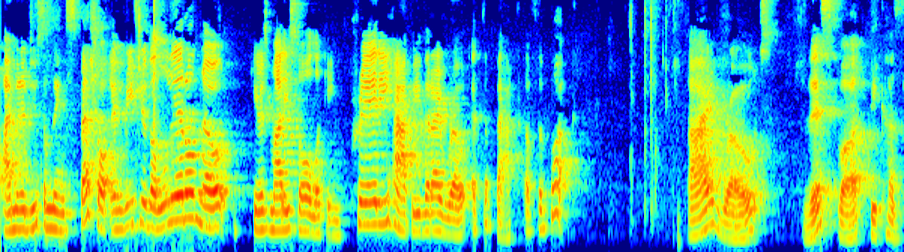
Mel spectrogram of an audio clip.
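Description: Expressive fifty-year-old woman reading to children. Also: lowish voice. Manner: expressive, emphatic, addressing children with questions. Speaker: children's author reading aloud. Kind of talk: animated picture-book read-aloud with asides to young listeners. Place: living room at home, indoors. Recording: roomy indoor webcam echo.

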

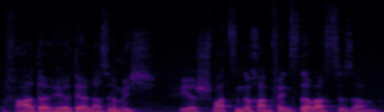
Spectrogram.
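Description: A man's voice: fairly low pitch, steady tone, moderate pace, slight background noise, natural voice. An actor playing a stubborn, plain-spoken young peasant who tells his story at length in a radio play. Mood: earnest storytelling. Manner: rustic, stubborn, long-winded storytelling. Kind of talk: classic German stage radio drama acting.

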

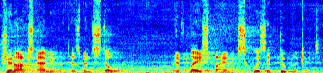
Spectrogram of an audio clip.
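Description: Solemn guardian god played by a man for a fighting game: low, grave, wise and measured. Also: background noise, close to an everyday voice. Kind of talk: video game cutscene acting.

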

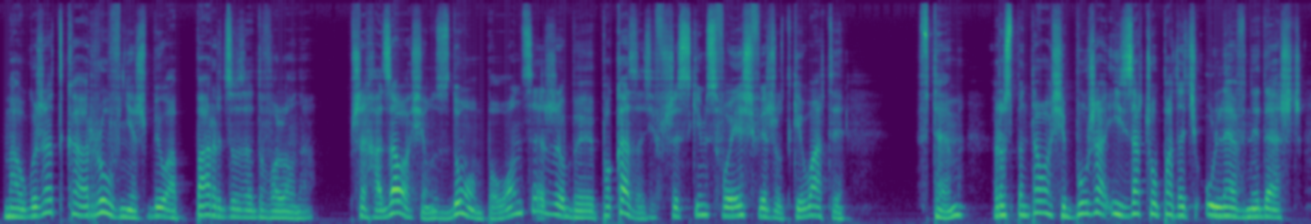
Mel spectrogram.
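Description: A man reads a children's story as an audiobook narrator. His voice sits a little higher than most men's as he delivers the scripted tale. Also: animated, a little slow, a little mellow, dry recording, clean studio sound.

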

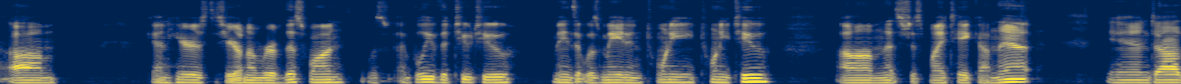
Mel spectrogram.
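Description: A man's voice: sits low, gravelly. A man hosting a casual hands-on radio gear demo, talking in a plainspoken, informal way. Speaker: radio review host. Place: indoors at an equipment bench.

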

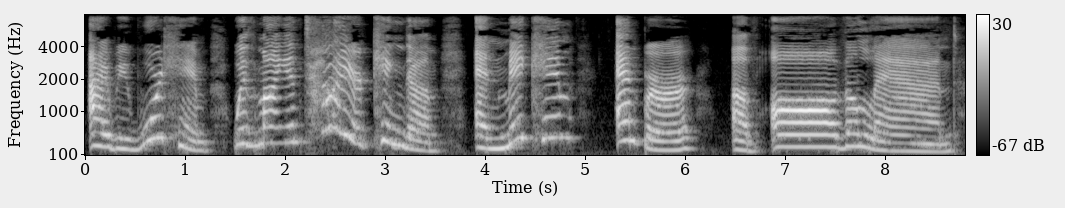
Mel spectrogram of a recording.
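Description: A woman voicing a grand, solemn male emperor from a storybook in a loud, slow proclamation. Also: sits high, sing-song, full character voice. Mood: admiring, grand.

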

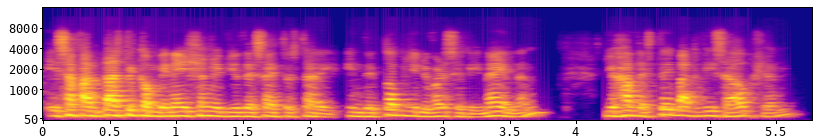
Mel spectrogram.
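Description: A middle-aged man with a Spanish accent presents earnestly over a webcam call, often restarting and repeating words. His voice sits at an ordinary pitch. The audio is a little dull and lo-fi. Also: darkish tone. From Spain. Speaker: university recruitment speaker. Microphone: webcam on a video call.

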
